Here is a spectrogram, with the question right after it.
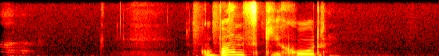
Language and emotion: Russian, sad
